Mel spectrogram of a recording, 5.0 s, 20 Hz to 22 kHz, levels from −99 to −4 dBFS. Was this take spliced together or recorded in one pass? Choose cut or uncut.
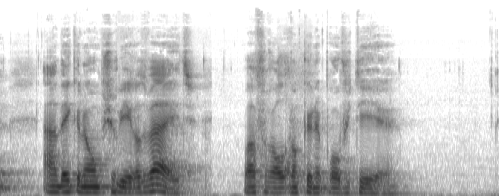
cut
